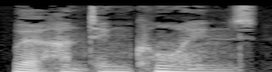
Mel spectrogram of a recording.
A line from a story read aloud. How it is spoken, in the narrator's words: Lomo whispered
